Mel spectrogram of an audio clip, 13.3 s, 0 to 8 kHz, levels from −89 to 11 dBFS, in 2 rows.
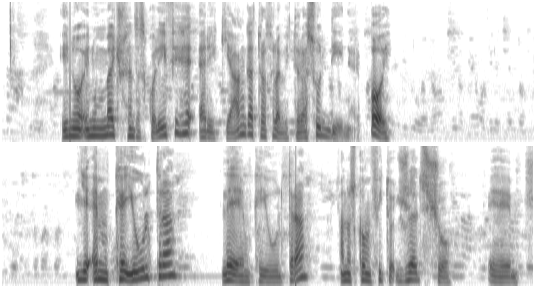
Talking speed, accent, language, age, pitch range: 115 wpm, native, Italian, 40-59, 125-185 Hz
